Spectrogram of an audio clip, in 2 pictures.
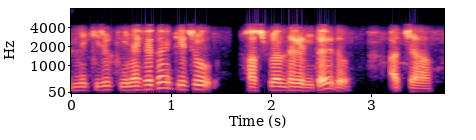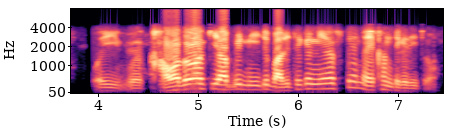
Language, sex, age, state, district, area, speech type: Bengali, male, 45-60, West Bengal, Dakshin Dinajpur, rural, conversation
